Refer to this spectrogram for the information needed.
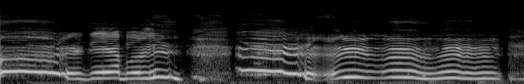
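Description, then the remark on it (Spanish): A person cries, letting out wavering, whimpering wails broken by shaky gasping breaths between them, loud and unsteady over about five seconds. “Ahora, ¿por qué lloras?”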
